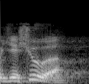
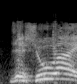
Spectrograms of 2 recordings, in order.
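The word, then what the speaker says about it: ישוע: Que en hebreo se pronuncia algo así como Yeshua. Yeshua era su nombre, pero ahora se llama Yeshua y se llama Christos porque ha sido ungido.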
